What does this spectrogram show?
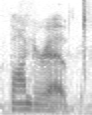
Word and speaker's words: Bondarev: Bondarev.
